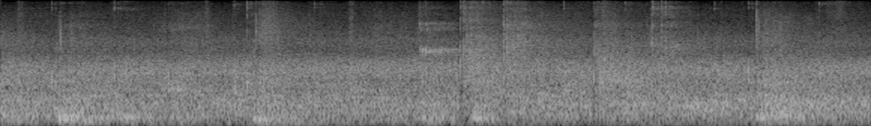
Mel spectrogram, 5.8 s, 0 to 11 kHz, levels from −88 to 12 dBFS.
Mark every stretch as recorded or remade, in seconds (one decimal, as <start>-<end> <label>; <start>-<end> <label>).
0.0-5.8 recorded

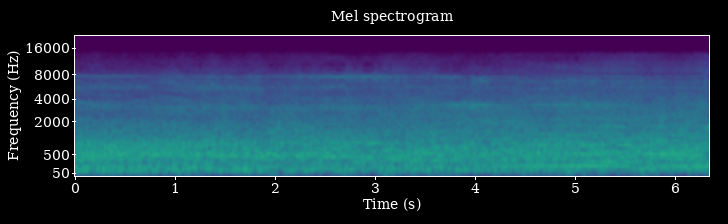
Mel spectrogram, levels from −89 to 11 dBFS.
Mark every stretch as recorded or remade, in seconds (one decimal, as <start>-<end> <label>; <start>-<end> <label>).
0.0-1.2 recorded; 1.2-4.5 remade; 4.5-5.1 recorded; 5.1-6.3 remade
